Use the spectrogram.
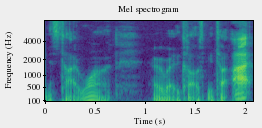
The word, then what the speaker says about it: Tiawan: But the reality, though, my mom, the way she spelled it originally, it's Tiawan, right? So really, if you think about it, they're right because they're pronouncing the A. You know, that first A.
